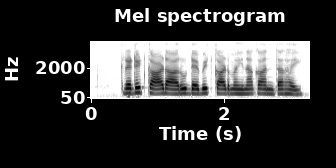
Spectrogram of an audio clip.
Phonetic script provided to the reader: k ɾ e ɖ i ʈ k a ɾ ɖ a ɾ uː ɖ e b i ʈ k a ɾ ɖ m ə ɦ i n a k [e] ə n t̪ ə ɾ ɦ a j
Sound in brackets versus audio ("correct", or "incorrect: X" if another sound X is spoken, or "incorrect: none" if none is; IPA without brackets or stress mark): incorrect: a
